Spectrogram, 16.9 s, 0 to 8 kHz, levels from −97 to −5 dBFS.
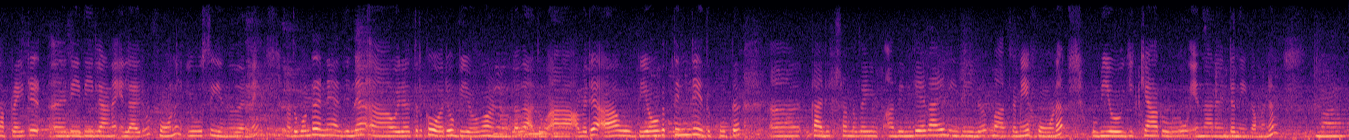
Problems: background sounds at intervals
